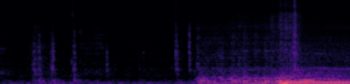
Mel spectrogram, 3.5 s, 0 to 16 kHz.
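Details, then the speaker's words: 1993 Dodge Caravan, after a blown head gasket was fixed: cold start with brief quiet cranking, then it fires right up and settles into a steady, even idle. No smoke from the exhaust; healthy. "Fires right up. Sounds good. Awesome. No smoke out the back. None. None whatsoever."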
